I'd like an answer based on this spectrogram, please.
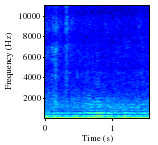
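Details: Old, once-strong honey bee colony nesting beneath a discarded sofa, opened for honey cutting; an even, droning hum of many bees holds throughout with no clear pauses.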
